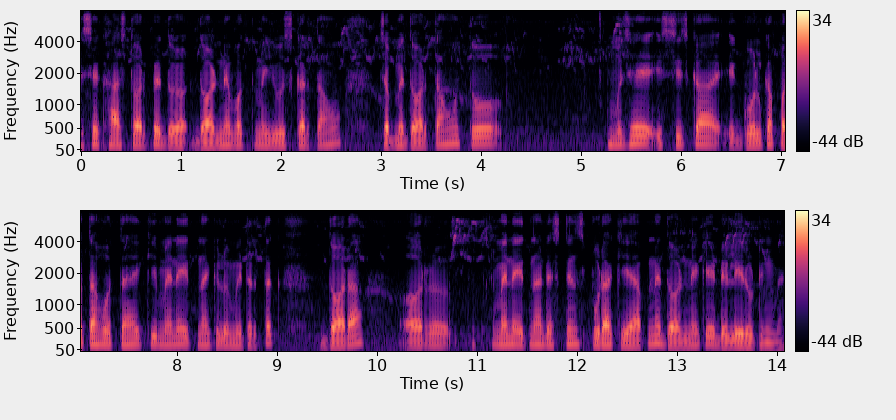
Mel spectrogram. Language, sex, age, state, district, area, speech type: Hindi, male, 18-30, Bihar, Muzaffarpur, urban, spontaneous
